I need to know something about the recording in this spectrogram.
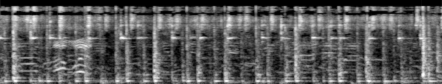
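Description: Haitian Vodou drumming: drums beaten with sticks and hands under a metal bell struck in a steady, repeating pattern, with voices singing along.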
